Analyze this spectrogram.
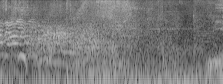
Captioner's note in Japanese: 悲鳴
